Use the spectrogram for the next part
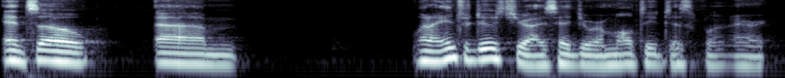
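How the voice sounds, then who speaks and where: A man's voice: on the low side, moderate pace, a little mellow. A man hosting a casual interview, asking questions hesitantly with many fillers. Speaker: podcast host.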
